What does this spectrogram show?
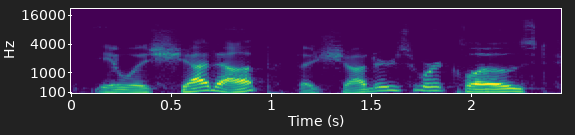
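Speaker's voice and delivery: ordinary delivery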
